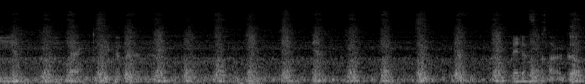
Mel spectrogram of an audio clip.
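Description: A train in the game Transport Fever 2 rolls along steadily with rhythmic clickety-clack beats and a hissing, steam-like wash, continuous over the whole stretch while a voice talks over it.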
